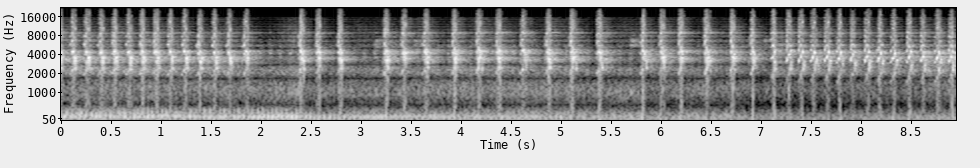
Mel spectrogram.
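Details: White-rumped shama in a songbird training recording, clear voice with pauses: long runs of quick, harsh chattering notes, about three to four a second, broken by short gaps, over a low background hum early on.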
